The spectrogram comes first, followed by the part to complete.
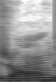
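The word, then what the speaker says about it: wrong: डब्ल्यू आर में W silent रहता है। याद रखें तो इसको राइट रॉन्ग रैप और यह है रेस्ट।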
